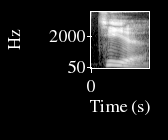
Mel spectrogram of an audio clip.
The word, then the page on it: tira: tiro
